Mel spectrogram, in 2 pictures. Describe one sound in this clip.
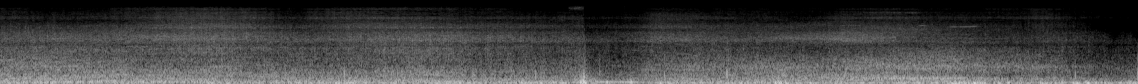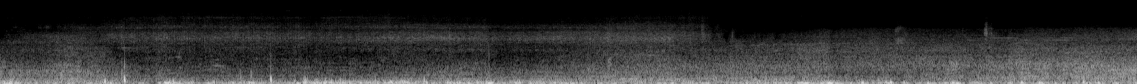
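Traffic hums steadily in the open air.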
